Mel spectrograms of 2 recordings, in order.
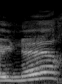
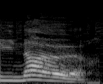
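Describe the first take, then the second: First: The vowel is plain, with no added a sound. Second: The vowel has a small a sound added. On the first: The speaker calls it wrong. "C'est pas une heure" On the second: The speaker calls it right. "Le E se prononce A E"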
